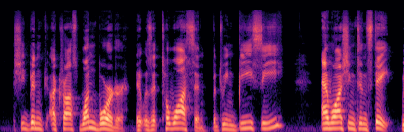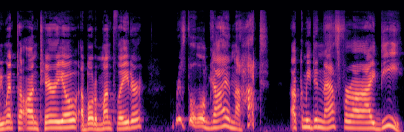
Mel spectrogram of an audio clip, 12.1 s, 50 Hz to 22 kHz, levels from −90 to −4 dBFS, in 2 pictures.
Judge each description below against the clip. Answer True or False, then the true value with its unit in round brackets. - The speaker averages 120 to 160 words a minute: False (185 wpm)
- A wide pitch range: False (2.8 semitones)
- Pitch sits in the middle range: True (170 Hz)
